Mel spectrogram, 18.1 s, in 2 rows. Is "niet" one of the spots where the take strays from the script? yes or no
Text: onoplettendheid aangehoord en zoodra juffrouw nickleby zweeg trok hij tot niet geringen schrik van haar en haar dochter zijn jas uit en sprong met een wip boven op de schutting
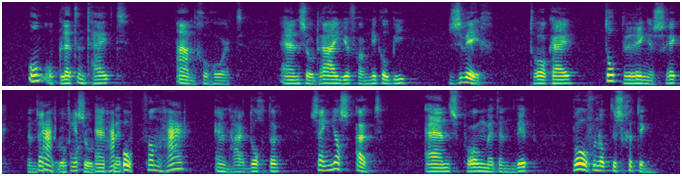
yes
